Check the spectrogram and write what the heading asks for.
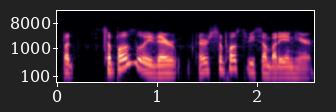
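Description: A man's voice: mid-range voice, very animated, very fast. A young man hosting a podcast in a casual, chatty style. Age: young adult. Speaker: podcast host. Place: small school room, indoors. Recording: muffled phone-like audio, dry.

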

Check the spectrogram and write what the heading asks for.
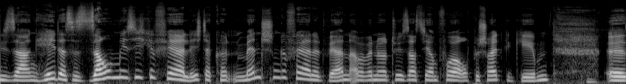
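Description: A woman's voice: mid-range voice, fairly bright tone, no room sound. A woman co-hosting a casual podcast chat, thinking aloud and weighing both sides. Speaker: podcast co-host.

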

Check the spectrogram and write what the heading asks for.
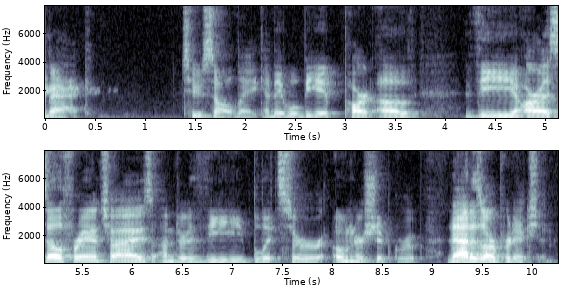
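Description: Guy on a sports podcast, mid-pitch, loose and chatty, lots of "like". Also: a bit bright. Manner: chatty, fills with "like", laughs often. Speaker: podcast co-host. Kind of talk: casual sports podcast chat.

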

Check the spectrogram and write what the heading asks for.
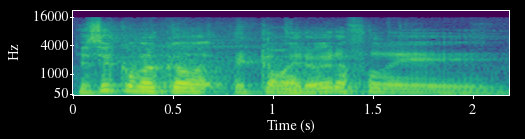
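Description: Teasing Chilean man, slightly high. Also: brisk, a little mellow. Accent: Chilean Spanish. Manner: teasing, brief interjections. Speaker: co-host and camera operator. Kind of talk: casual banter.

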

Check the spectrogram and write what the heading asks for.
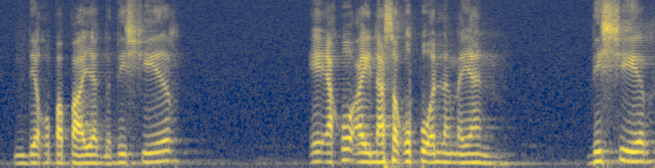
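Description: A man preaching to a youth group, animated and always checking in with his listeners. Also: on the high side. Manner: animated, keeps asking the listeners "Amen?" and "di ba?". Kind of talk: Taglish sermon to a live and Zoom audience.

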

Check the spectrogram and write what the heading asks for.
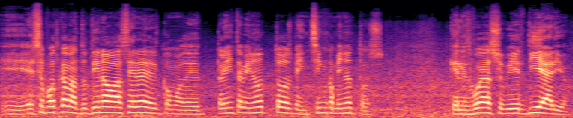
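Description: A man's voice: fairly high pitch, fairly quick, fairly bright tone. A young man with a Mexico City accent, rambling and cursing casually through a solo podcast while driving his car. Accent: Mexico City Spanish. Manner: rambling, profane, sing-song delivery. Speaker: podcast host. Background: car and road noise.

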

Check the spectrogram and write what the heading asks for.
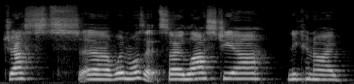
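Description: A woman's voice: sits high, level tone, slow pace. A young Australian woman co-hosting a podcast, chatting in an upbeat, rambling way. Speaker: podcast co-host. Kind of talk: casual chat.

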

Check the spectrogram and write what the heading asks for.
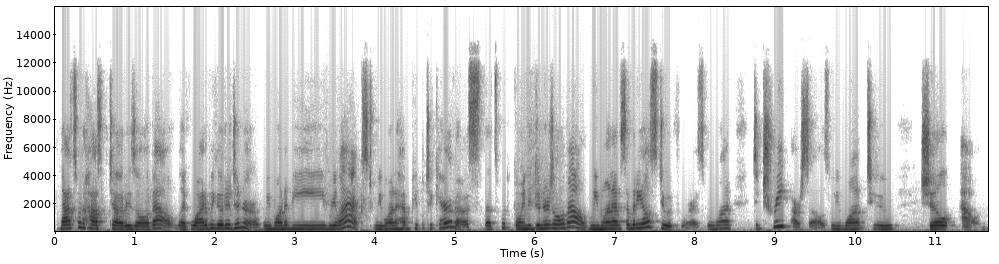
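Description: A woman's voice: a little high, fast talker, few pauses, mellow. A middle-aged woman who owns a restaurant, telling stories in an interview, acting out quoted dialogue and laughing often. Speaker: restaurant owner. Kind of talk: animated storytelling in an interview.

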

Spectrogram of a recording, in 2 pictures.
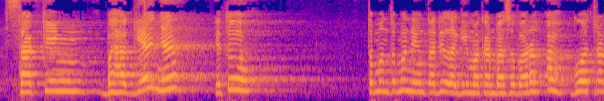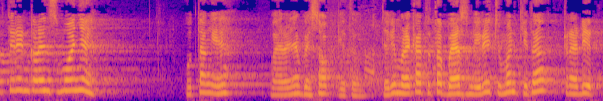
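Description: A woman preacher delivers a humorous, casual sermon full of playful, jokey storytelling. Her voice is high and a bit bright, she talks fairly quickly, and the echoey hall leaves a long reverb.

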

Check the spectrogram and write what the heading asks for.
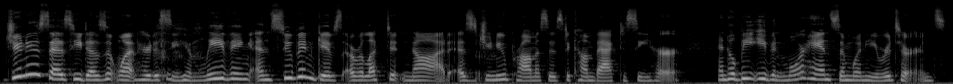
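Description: A woman's voice: mid-range voice, animated, moderate pace. Giggly woman recapping a show. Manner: giggly, breaks into laughter while reading. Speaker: podcast co-host recapping a drama. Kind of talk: casual chat with plot recap.

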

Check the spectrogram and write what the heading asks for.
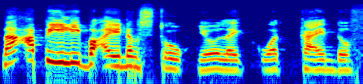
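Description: Guy hosting, high sharp voice, dry close sound, curious questions. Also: expressive, normal speed, no echo. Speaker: podcast host. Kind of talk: casual interview chat, mixing English and Tagalog.

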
